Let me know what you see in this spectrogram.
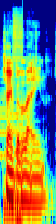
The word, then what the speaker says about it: Chamberlayne: Chamberlayne.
